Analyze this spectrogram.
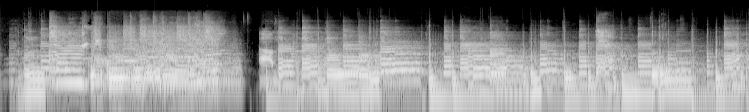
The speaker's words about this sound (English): It sounds so different with the spring reverb. It sounds like a song.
